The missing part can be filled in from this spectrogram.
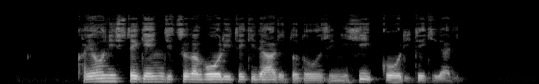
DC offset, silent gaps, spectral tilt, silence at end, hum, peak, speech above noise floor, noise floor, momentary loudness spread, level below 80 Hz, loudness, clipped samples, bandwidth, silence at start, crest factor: under 0.1%; none; -5.5 dB/octave; 0.9 s; none; -4 dBFS; 53 dB; -74 dBFS; 11 LU; -64 dBFS; -22 LUFS; under 0.1%; 11 kHz; 0.8 s; 18 dB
